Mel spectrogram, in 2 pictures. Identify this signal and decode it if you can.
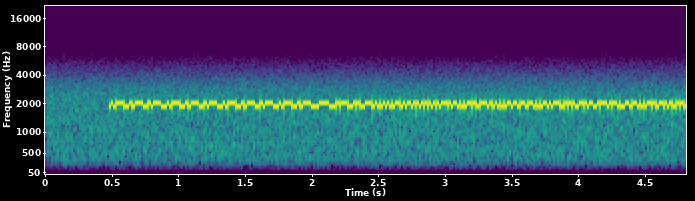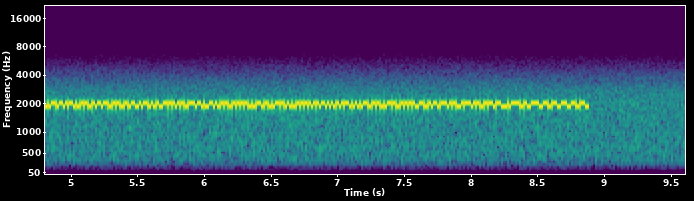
NAVTEX (SITOR-B), 100 baud, 170 Hz shift, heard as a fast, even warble, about 1950 Hz centre. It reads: NBDLI WBQMD TJUUR CZYIK RWRGX HHIDZ PDKTZ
